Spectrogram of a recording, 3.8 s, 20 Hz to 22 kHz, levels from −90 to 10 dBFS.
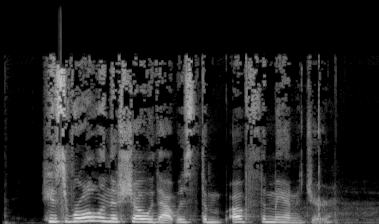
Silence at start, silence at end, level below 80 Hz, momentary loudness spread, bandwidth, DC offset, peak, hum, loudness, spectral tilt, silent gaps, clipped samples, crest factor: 0.45 s; 0.5 s; -68 dBFS; 19 LU; 17 kHz; under 0.1%; 0 dBFS; none; -14 LUFS; -2 dB/octave; none; under 0.1%; 16 dB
